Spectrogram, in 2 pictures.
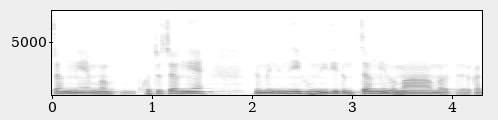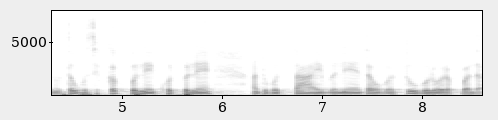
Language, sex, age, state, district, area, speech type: Manipuri, female, 45-60, Manipur, Tengnoupal, rural, spontaneous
